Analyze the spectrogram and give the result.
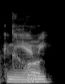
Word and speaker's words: Kotkaniemi: Kotkaniemi.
